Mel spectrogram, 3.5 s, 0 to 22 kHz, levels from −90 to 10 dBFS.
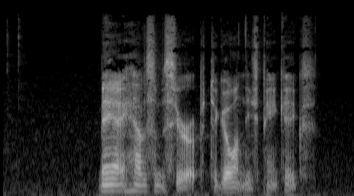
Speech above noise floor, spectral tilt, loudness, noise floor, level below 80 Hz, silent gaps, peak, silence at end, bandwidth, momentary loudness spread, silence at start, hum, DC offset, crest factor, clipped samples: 39 dB; -2 dB/octave; -27 LUFS; -67 dBFS; -64 dBFS; none; -8 dBFS; 0.4 s; 16.5 kHz; 12 LU; 1 s; none; under 0.1%; 24 dB; under 0.1%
